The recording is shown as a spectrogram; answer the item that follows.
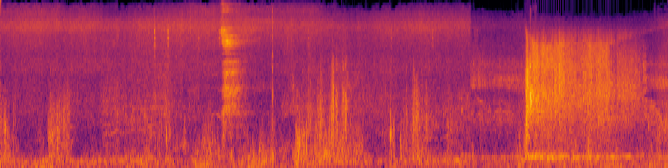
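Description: Heavy wind buffeting on a helmet-mounted camera's microphone during a fast downhill ski run, with irregular hiss and scrape from skis carving through the snow. About six and a half seconds in the sound turns brighter and louder.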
